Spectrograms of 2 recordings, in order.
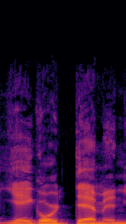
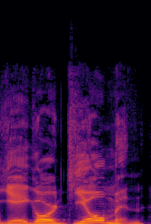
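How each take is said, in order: First: The surname sounds like the word demon. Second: The surname sounds like dee-oh-man. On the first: This is how the name was said in college. The speaker calls it wrong. "No, not Yegor Demon" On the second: This is the player's official pronunciation. The speaker calls it right. "That's his official pronunciation of his last name"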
